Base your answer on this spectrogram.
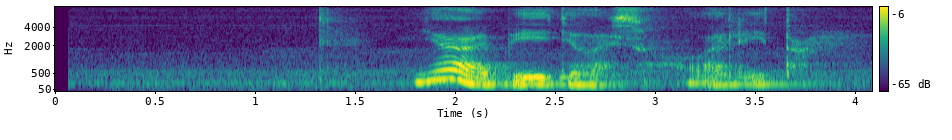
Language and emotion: Russian, sad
